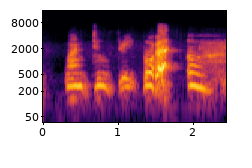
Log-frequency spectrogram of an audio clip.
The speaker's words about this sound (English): One of the girls at the office has a system. She concentrates to get rid of the hiccups.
